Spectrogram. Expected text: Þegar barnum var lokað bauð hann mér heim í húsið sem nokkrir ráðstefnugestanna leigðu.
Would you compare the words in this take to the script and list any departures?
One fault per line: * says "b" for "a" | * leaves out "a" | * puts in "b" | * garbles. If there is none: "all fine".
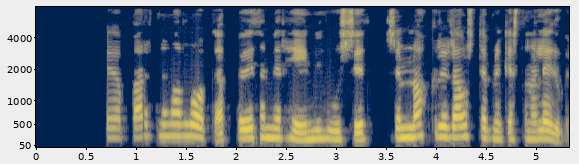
all fine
